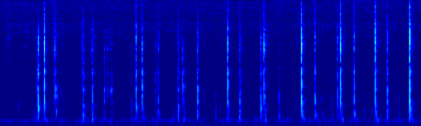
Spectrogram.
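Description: Fingertips and nails tap on the top edge of a cardboard Funko Pop box with a plastic window, in a quick, uneven stream of short, dry clicks that die away almost instantly. The taps have a hollow, papery tone centered in the midrange with a bright edge, and a faint low hum runs steadily underneath.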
